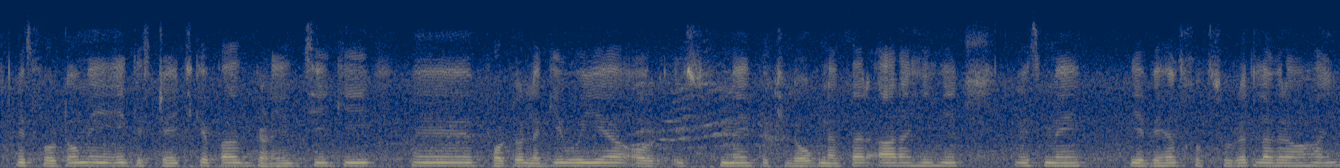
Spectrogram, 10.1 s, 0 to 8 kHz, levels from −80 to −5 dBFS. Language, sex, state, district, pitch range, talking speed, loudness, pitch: Hindi, male, Bihar, Darbhanga, 130-140 Hz, 180 wpm, -35 LUFS, 135 Hz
